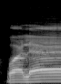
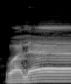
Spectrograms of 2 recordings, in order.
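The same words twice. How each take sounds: Both takes have the same delivery.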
